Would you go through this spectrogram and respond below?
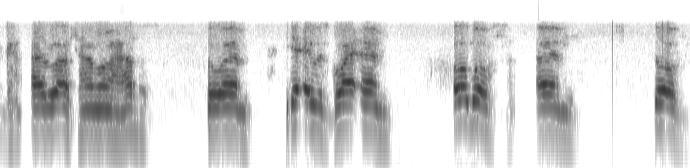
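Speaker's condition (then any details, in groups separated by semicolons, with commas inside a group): Motor neuron disease; diagnosed about 3 years ago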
